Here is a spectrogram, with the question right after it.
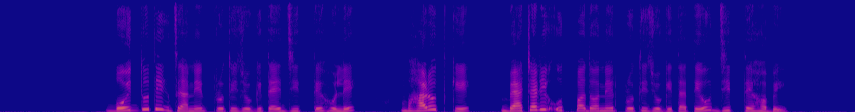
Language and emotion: Bengali, neutral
